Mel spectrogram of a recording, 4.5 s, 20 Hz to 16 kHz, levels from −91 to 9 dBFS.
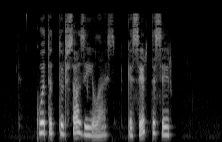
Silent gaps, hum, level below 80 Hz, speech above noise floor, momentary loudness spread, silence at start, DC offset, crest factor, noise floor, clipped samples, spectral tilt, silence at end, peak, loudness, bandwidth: none; none; -72 dBFS; 55 dB; 16 LU; 0.75 s; under 0.1%; 18 dB; -78 dBFS; under 0.1%; -4 dB/octave; 1.05 s; -8 dBFS; -24 LUFS; 11.5 kHz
